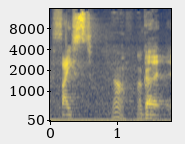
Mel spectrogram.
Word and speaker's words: Feest: was Fe est and they actually pronounce it like Feist no I've got it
